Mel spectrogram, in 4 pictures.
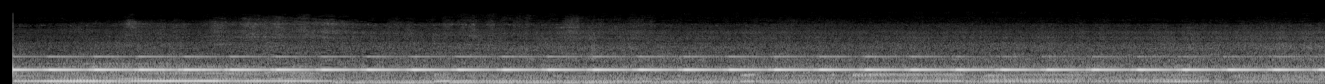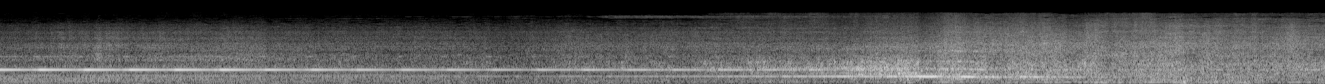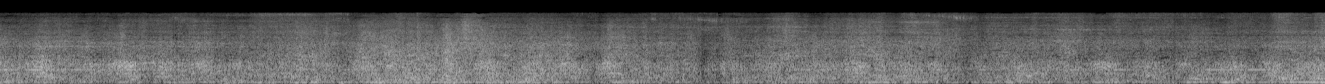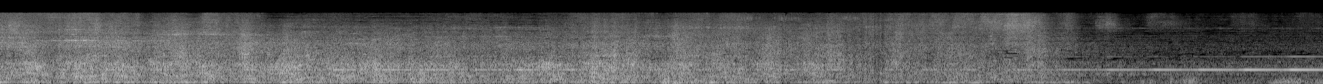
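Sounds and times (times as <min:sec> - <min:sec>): steady tone: 0:00.1 - 0:27.4
locomotive passing: 0:00.2 - 0:51.7
wheels clicking over rail joints: 0:23.1 - 0:50.4.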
